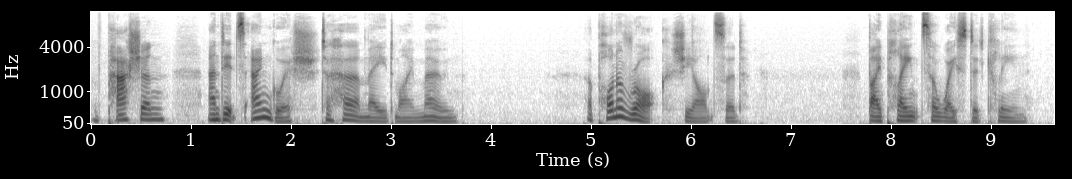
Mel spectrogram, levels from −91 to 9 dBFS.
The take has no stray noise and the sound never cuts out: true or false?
true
